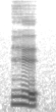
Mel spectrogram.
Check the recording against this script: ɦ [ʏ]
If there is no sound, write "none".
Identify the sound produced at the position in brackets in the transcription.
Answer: ʏ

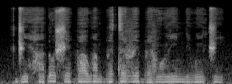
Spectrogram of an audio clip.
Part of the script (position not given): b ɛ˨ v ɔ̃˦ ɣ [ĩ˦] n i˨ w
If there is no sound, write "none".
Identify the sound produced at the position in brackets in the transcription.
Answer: ĩ˦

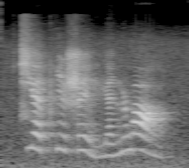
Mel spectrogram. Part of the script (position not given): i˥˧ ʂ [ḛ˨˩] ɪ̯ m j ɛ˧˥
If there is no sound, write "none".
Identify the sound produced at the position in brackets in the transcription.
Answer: e˥˩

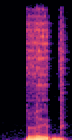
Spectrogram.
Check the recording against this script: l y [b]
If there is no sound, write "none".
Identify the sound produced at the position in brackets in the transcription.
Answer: b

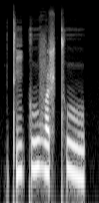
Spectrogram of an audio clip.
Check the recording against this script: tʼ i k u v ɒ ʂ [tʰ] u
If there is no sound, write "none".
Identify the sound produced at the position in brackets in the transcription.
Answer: tʰ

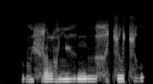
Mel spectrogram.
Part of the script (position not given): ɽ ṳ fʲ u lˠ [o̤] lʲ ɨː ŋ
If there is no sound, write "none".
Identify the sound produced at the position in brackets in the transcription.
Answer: o̤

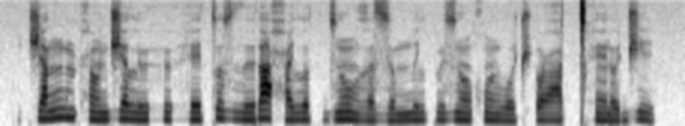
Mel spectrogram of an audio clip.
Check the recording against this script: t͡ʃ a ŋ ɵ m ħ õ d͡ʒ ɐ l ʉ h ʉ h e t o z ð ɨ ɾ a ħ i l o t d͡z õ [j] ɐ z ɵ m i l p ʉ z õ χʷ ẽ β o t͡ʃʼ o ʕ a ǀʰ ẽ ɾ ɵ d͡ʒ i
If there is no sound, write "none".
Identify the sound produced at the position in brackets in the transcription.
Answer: ɣ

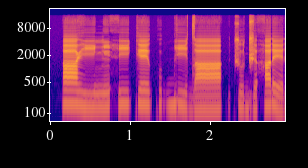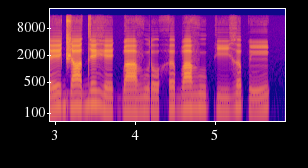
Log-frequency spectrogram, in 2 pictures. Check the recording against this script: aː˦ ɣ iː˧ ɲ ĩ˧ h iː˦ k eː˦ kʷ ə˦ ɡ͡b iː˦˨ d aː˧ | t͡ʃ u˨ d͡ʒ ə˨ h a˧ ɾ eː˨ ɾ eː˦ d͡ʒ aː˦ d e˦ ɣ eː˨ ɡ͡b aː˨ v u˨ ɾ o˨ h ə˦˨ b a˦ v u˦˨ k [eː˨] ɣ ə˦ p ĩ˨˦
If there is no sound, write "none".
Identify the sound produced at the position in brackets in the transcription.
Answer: iː˨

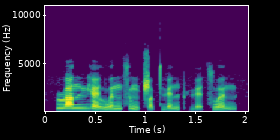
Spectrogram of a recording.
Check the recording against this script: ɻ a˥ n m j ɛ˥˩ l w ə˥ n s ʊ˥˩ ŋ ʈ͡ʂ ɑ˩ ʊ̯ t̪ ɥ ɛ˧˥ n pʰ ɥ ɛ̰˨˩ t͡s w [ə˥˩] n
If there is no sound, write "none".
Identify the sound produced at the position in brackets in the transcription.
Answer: ə˥˩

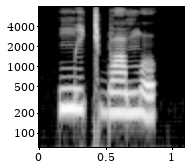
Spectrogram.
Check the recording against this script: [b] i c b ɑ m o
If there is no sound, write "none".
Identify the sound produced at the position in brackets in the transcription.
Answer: m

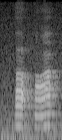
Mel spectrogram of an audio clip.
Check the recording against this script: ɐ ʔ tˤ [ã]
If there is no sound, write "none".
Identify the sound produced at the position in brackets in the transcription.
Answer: ã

